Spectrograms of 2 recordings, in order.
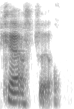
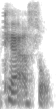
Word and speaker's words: Castile: So I think it's Castile. Castile. She kept saying Castle. Brenda Castle. Brenda Castle. Because Castile is generally pronounced as castle. It's Spanish.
